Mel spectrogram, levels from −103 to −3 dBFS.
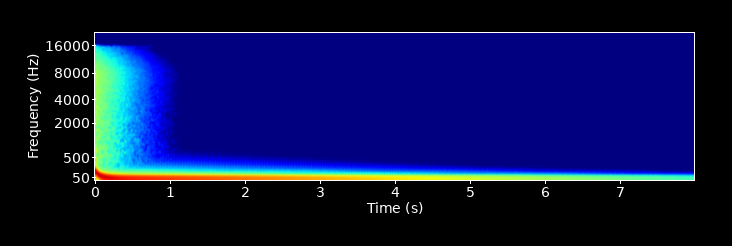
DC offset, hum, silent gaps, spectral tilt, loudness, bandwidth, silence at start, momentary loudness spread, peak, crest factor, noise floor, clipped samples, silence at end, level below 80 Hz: under 0.1%; none; none; -5.5 dB/octave; -28 LUFS; 12.5 kHz; 0 s; 25 LU; -8 dBFS; 18 dB; -62 dBFS; under 0.1%; 2.9 s; -26 dBFS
